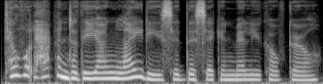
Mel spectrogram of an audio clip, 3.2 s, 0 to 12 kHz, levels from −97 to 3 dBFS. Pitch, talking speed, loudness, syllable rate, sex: 225 Hz, 225 wpm, -18 LUFS, 5.7 syllables/s, female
